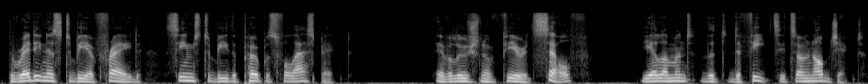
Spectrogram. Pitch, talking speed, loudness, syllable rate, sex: 135 Hz, 150 wpm, -19 LUFS, 5.3 syllables/s, male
